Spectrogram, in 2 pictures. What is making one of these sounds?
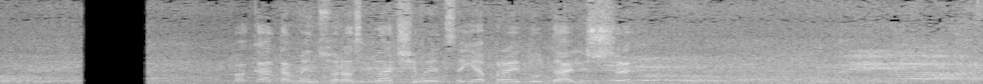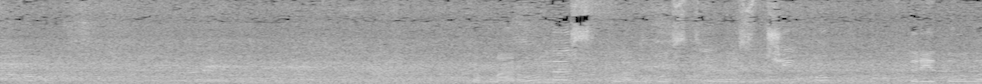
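Men and women chatter nearby in a large echoing hall.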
